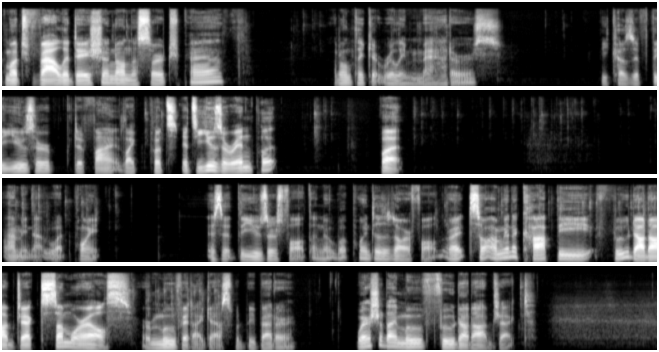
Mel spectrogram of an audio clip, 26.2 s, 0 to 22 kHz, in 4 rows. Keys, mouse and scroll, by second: 0.2 ctrl+s, 0.3 ctrl+space, 0.8 ctrl+alt+b, 1.0 ctrl+alt+b, 2.4 ctrl+g, 3.1 ctrl+s, 4.1 ctrl+a, 4.3 ctrl+space, 4.4 ctrl+e, 5.6 ctrl+g, 8.1 ctrl+s, 9.8 ctrl+s, 10.5 ctrl+s, 10.6-12.8 typing, 13.1 ctrl+r, 13.2 ctrl+r, 13.5 Return, 13.9 ctrl+s.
